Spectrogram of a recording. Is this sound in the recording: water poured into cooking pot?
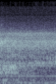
yes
